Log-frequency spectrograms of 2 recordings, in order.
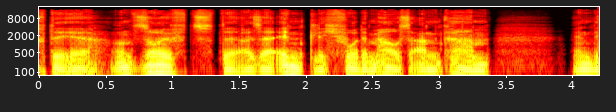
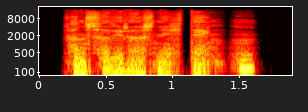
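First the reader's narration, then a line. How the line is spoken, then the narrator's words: Hissing voice from darkness. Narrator (German): zischende Stimme aus der Dunkelheit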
